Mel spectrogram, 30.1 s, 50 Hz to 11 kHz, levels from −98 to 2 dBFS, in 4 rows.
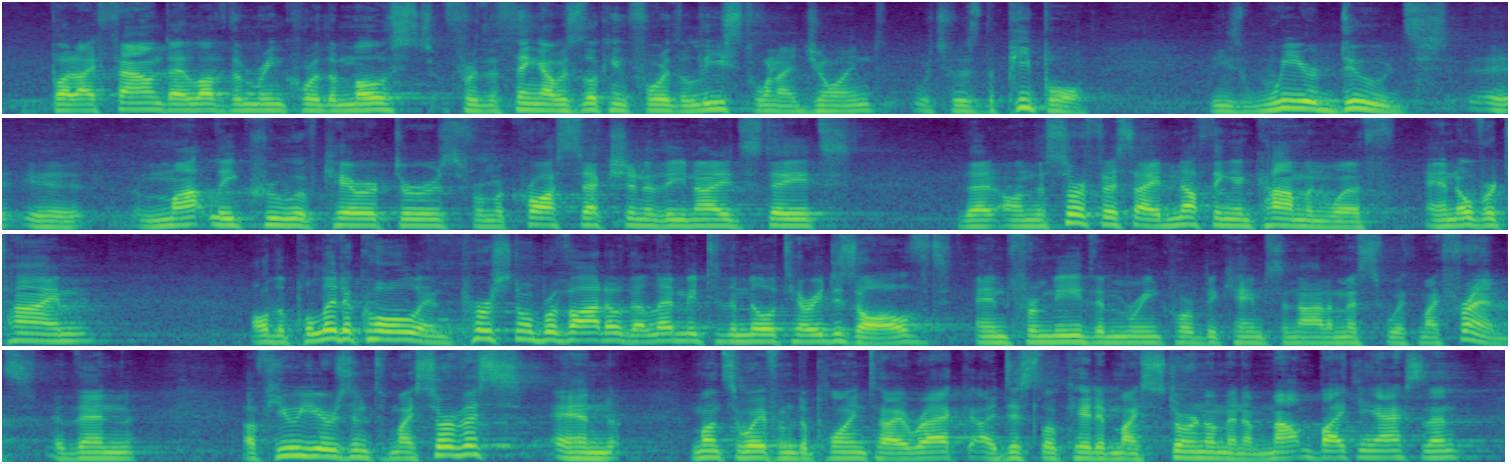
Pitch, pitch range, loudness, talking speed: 140 Hz, 130-150 Hz, -19 LUFS, 205 wpm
